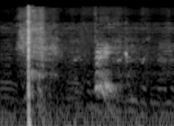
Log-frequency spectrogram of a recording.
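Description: A gloved boxing punch landing with a single sharp smack about half a second in, followed a second later by a brief voice sound from one of the boxers.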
